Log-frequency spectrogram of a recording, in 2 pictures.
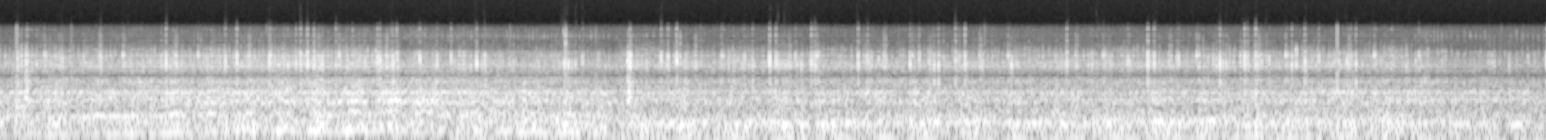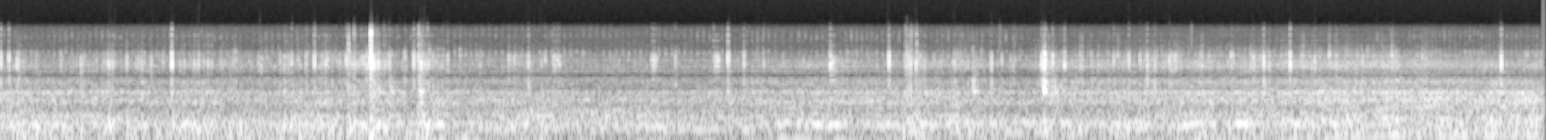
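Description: Bicycle riding over wet paths, heard through a bike-mounted action camera: a steady rolling rumble of the tyres and the ride. Scattered light clicks throughout, a cluster of sharp knocks a little past halfway, and one more later.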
